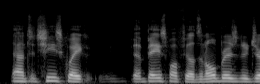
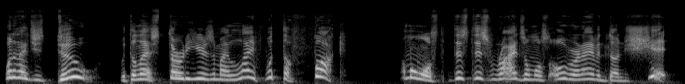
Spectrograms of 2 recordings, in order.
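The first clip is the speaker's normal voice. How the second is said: higher, louder, panicked disbelief; mock midlife panic; 7 semitones higher, 3 dB louder than usual. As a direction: play a fifty-year-old man suddenly realising he wasted his life. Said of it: "he's fifty years old, and goes".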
